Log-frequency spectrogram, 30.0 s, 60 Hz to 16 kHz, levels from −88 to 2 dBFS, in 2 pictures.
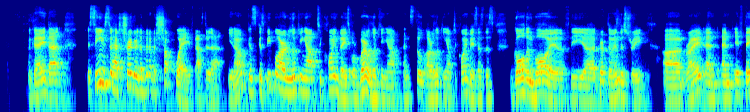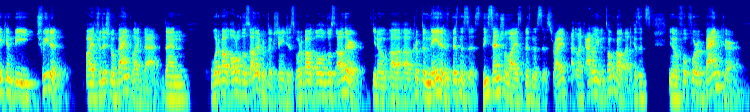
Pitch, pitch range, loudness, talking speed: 135 Hz, 120-150 Hz, -30 LUFS, 200 wpm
